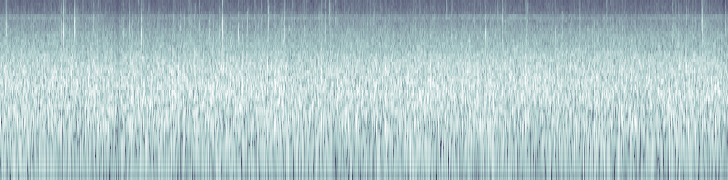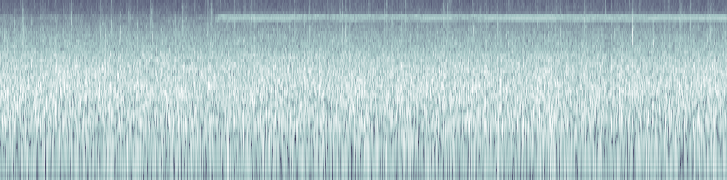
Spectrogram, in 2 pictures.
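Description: Steady heavy rain: a dense, even hiss with scattered sharp drop ticks.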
